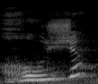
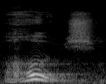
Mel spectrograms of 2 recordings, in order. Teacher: you will feel the vibration in your throat. So R in French it produces a sound at the back of the mouth and in the throat. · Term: more throaty sound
